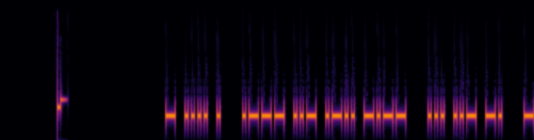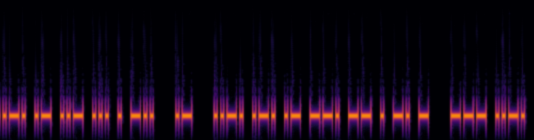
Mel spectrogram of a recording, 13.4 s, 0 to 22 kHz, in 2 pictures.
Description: Morse code, heard as a keyed tone, about 30 wpm, 700 Hz. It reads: THE JULY SUN CAUSED A FRAGMENT OF
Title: Pangram Challenge v2 - 30wpm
